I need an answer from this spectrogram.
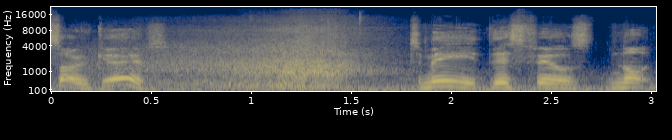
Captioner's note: car roaring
